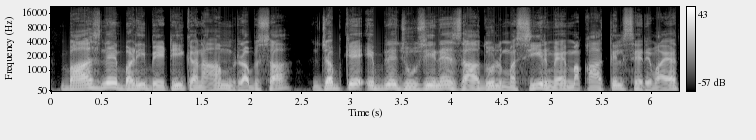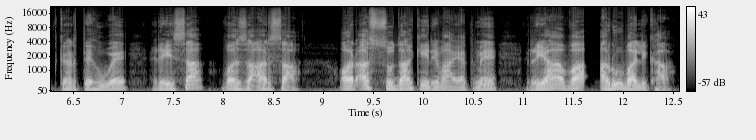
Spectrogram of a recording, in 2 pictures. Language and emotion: Urdu, neutral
